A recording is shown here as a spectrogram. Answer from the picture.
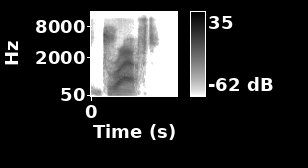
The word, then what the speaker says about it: draught: I think the pronunciation is draft, but it's spelled like draught.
